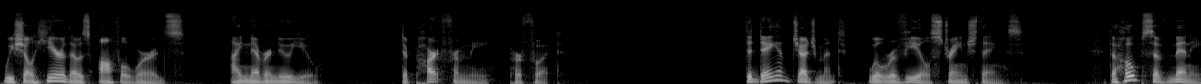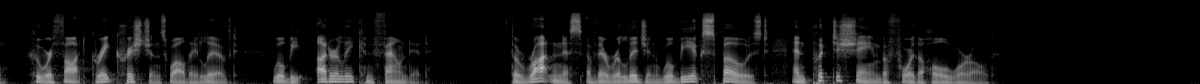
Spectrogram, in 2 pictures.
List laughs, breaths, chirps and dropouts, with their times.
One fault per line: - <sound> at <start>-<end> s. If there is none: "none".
none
